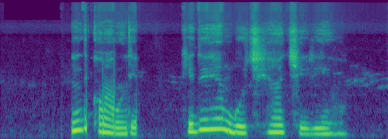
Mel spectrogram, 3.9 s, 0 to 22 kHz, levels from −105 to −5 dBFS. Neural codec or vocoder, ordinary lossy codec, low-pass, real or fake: vocoder, 44.1 kHz, 128 mel bands every 512 samples, BigVGAN v2; Opus, 32 kbps; 19.8 kHz; fake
